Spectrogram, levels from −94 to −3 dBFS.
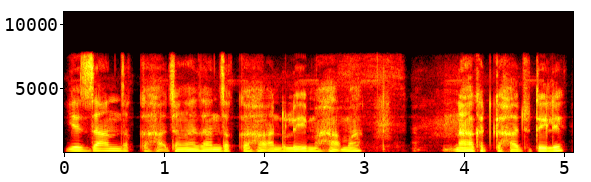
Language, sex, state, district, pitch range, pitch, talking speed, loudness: Wancho, male, Arunachal Pradesh, Longding, 115-130 Hz, 120 Hz, 190 wpm, -22 LUFS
